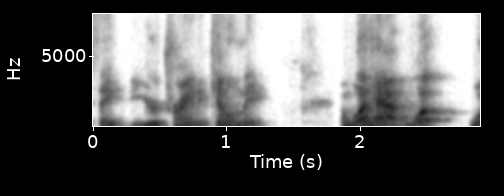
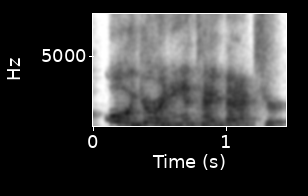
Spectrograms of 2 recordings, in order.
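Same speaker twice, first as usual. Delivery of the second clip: mocking critic; 13 semitones higher, 5 dB louder than usual. Mocking the Chinese commenter.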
